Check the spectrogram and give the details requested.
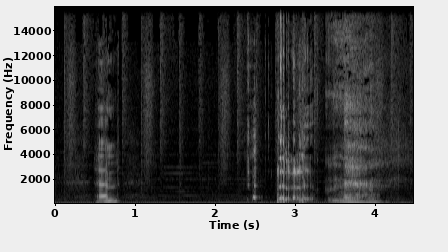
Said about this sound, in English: I keep burping.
